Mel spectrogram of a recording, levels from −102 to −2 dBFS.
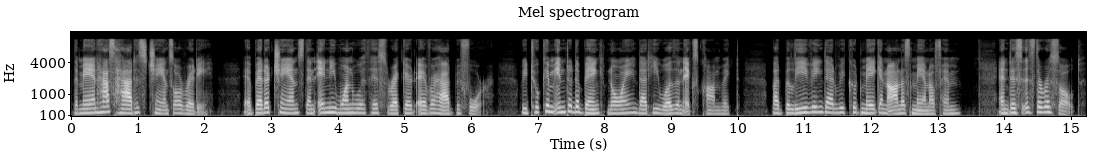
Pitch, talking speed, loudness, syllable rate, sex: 180 Hz, 180 wpm, -21 LUFS, 5.0 syllables/s, female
